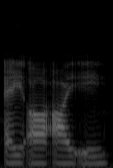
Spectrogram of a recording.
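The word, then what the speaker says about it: Arie: So it's spelled A-R-I-E, Ari.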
